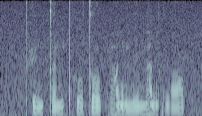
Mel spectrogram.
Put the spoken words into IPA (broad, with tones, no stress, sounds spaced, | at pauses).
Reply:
pʰ y˧˥ n t̪ ə˧˥ n pʰ u˧˥ t̪ o˥˩ ʊ̯ p ɑ̰˨˩ ŋ m i˧˥ m a̰˨˩ n k w ɔ˧˥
